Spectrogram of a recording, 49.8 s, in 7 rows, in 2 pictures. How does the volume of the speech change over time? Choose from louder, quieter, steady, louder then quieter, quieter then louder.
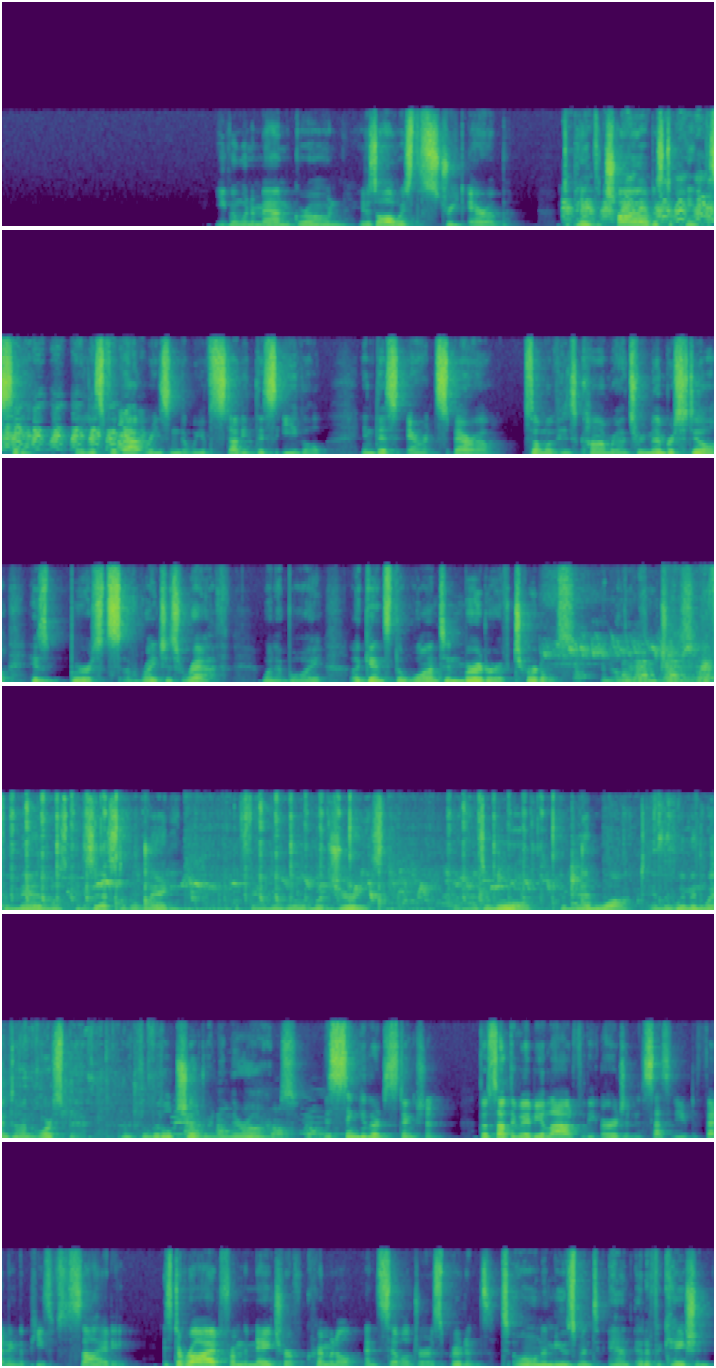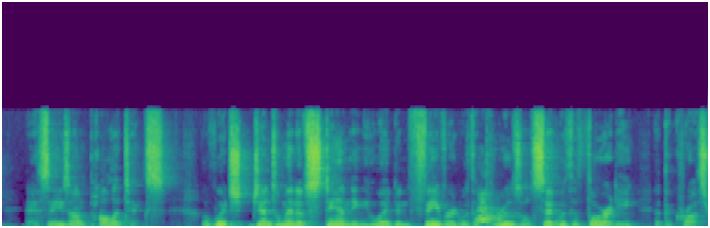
steady.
